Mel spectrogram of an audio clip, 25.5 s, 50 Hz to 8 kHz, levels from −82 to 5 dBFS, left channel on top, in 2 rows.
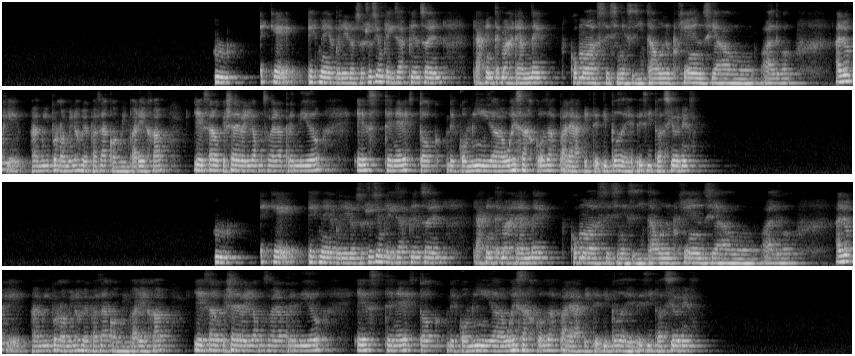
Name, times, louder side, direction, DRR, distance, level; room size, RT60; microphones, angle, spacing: voice 1, 4.0-8.1 8.6-23.1, left 1 dB, 50° left, 3 dB, 1.0 m, -20 dB
14.0 x 6.8 x 6.0 m, 0.69 s
head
